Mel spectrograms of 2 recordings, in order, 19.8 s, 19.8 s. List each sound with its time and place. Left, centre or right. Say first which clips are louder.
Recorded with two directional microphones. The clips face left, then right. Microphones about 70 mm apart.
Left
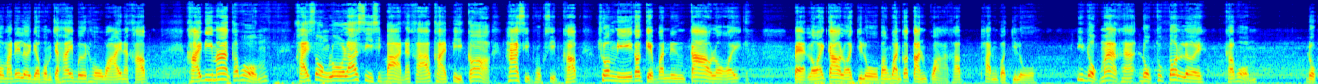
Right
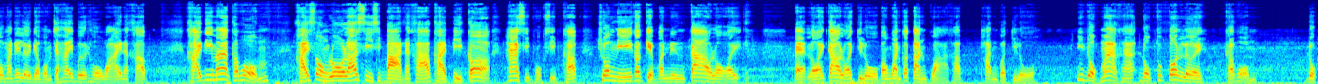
0.0 s speech: left 3 dB; left
3.4 s speech: even; centre
7.6 s speech: left 2 dB; centre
